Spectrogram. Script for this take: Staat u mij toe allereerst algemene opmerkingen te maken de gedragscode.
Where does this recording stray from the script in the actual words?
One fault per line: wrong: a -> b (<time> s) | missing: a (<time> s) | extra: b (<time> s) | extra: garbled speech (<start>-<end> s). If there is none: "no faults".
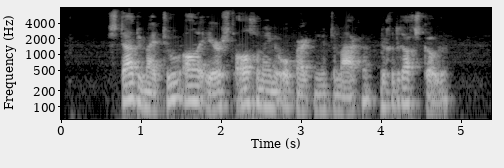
no faults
